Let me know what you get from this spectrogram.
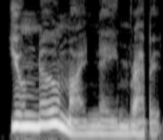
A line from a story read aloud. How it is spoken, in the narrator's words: said Christopher Robin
